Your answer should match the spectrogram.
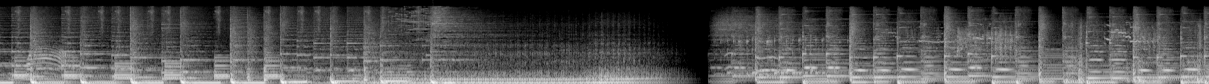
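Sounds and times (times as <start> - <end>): vehicle engine running: 2.8 - 7.0.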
